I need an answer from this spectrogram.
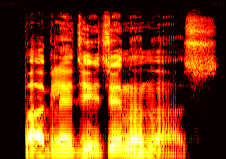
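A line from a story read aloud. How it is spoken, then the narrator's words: Grumbling. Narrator (Russian): снова проворчал быстрый Бен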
